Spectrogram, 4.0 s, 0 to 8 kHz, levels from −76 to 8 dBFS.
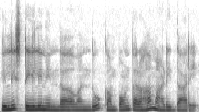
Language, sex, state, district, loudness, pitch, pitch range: Kannada, female, Karnataka, Bidar, -16 LUFS, 210 Hz, 200-230 Hz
